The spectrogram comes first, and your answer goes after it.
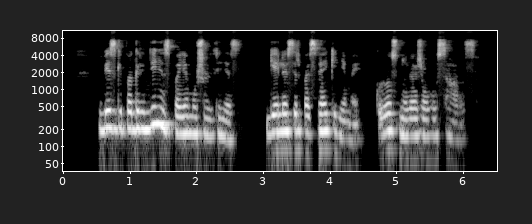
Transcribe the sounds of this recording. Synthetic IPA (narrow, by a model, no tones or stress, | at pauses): ʋʲɪzʲɡʲɪpɐɡɾʲɪnʲd̪ʲɪnʲɪspɐjɛmuːʃɐlʲt̪ʲɪnʲɪs | ɡʲeːlʲɛsɪɾpɐsʲʋʲæˑɪkʲɪnʲɪmɐɪ | kʊɾʲuɔːsnʊʋʲɛʒɐʋuːsɑːɾɐs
